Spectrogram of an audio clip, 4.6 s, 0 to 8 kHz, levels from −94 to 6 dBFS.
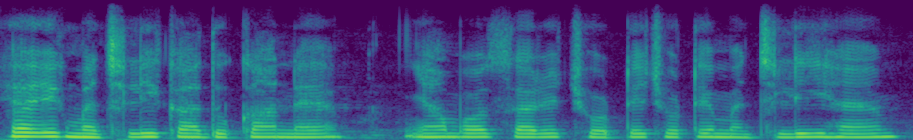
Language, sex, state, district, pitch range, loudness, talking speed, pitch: Hindi, female, Jharkhand, Deoghar, 195-205 Hz, -19 LUFS, 170 wpm, 200 Hz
